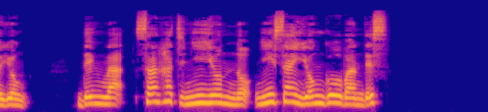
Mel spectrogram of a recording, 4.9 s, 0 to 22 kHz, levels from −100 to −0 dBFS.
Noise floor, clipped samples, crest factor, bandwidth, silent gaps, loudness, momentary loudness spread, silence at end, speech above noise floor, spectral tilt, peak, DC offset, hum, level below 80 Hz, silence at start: under -90 dBFS; under 0.1%; 12 dB; 15.5 kHz; none; -19 LUFS; 6 LU; 1.05 s; over 72 dB; -4 dB/octave; -8 dBFS; under 0.1%; none; -76 dBFS; 0 s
